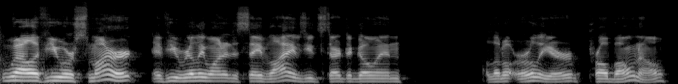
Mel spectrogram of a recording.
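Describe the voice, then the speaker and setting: A man's voice: a little high, normal speed, fairly bright tone, no echo, studio quality. A middle-aged man hosting a sports podcast in a casual, chatty way.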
